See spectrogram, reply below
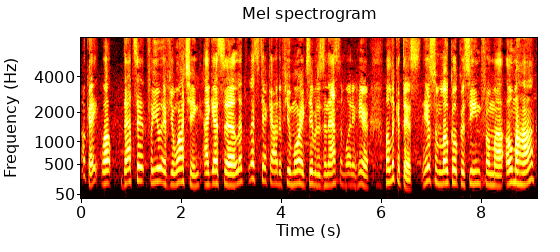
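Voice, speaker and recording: A man's voice: sits high, a little fast, fairly bright tone, a little hiss or hum. A man roving a trade show floor and interviewing exhibitors live, chatty and upbeat with frequent restarts. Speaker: event reporter.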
